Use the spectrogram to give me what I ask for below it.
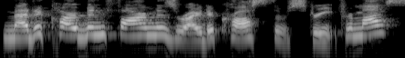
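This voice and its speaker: Her pitch swings very widely as the woman talks at a fairly quick pace. The background is quiet. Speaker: conference presenter on agroforestry. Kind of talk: conference presentation. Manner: fast.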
